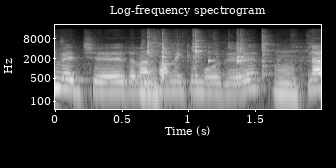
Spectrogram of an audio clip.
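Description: A woman talking while steel kitchen utensils clink several times against a stainless-steel tumbler.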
